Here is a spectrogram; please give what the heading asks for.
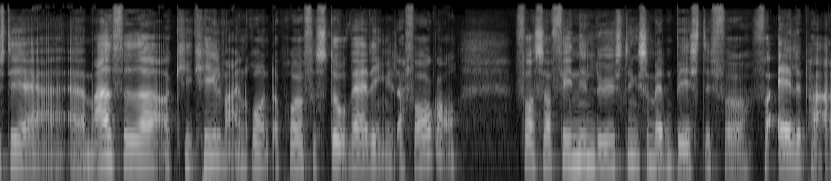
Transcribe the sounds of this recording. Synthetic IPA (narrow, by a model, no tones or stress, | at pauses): sd̥e̝æɐæɐmɑ̈ːð̞̩ˠfeðˠɐɒ̽kʰiɡ̥əhe̝ːləʋɑ̈ɪn̩ʁɔ̽n̰d̥ɒ̽pʰʁœːʊæfɒ̽sd̥ɔ̰̽ːʋææɐɾee̝̰ːnlid̥ɑ̈fɒːɡ̥ɒ̰ː | fɒ̽sɒ̽fe̝nəe̝nløːsne̝ŋsɒ̽mæɐd̥enb̥esd̥əfɒ̽fɒ̽ʔæləpʰɑ̈ːd̥ɐ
